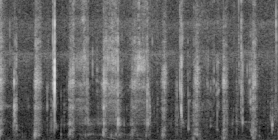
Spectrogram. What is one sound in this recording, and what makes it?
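Wet food squelches and rustles as fingers pick through it.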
